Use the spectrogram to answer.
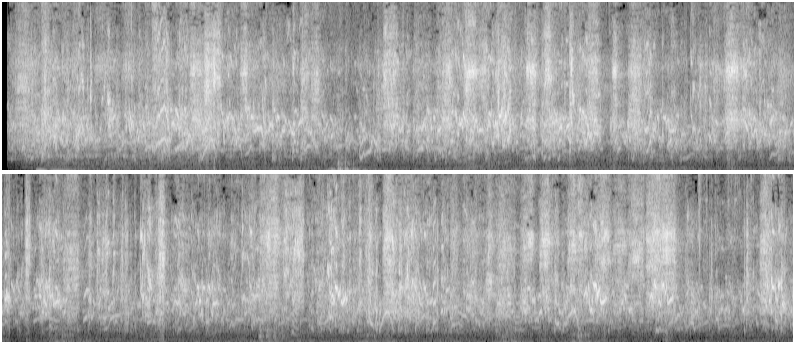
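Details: Pet budgerigars chattering continuously in a dense stream of squawks, chirps and warbles, busy throughout with no real pauses, plus a single low thump partway through.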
